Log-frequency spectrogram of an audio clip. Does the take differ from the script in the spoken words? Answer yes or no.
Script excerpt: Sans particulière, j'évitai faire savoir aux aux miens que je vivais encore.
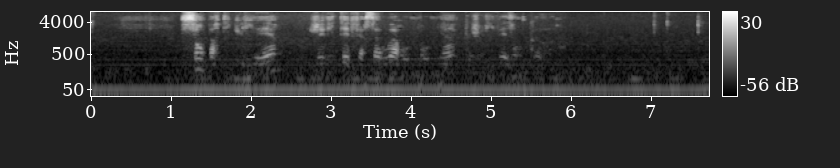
no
